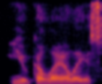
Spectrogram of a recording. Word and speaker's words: ukulele: We have ukuleles. Ukulele. The ukulele. That's how they say it in Hawaii.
